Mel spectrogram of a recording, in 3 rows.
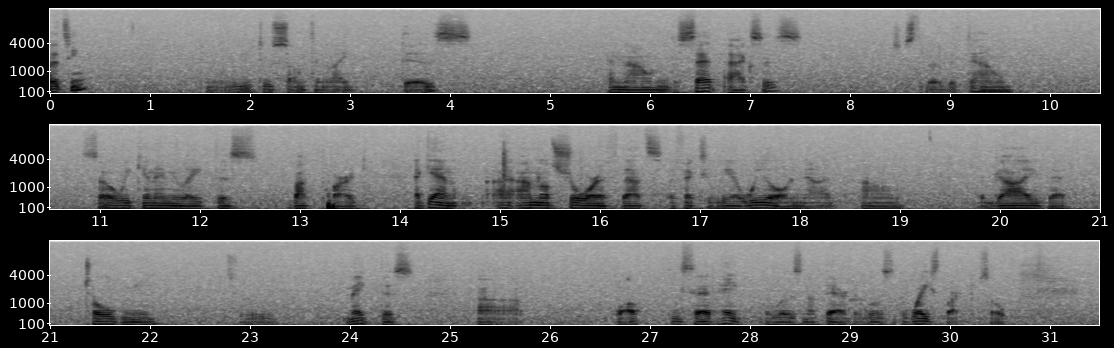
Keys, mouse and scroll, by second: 0.5-5.3 drag, 6.3-9.5 drag, 10.1 scroll down 1, 10.5-11.8 drag, 14.7 scroll down 1, 15.2 shift+click, 16.1-16.6 shift+scroll up 1, 16.9 scroll down 1, 18.2 click, 19.0 click, 20.0-21.0 drag, 21.9-23.0 drag, 23.2-24.4 drag.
